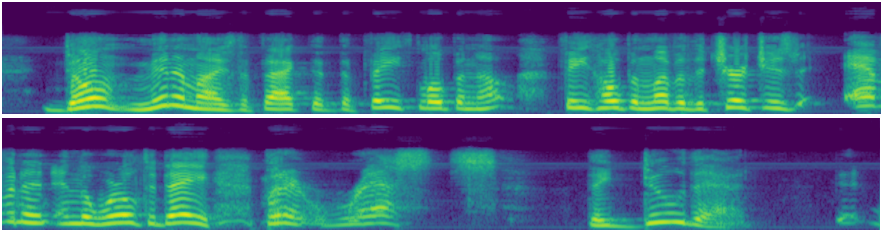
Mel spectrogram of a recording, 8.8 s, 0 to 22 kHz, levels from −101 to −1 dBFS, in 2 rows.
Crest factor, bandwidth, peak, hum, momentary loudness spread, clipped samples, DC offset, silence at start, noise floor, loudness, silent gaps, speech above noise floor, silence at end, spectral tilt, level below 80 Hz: 16 dB; 7 kHz; 0 dBFS; none; 13 LU; under 0.1%; under 0.1%; 0.2 s; -40 dBFS; -17 LUFS; none; 24 dB; 0.15 s; -6 dB/octave; -66 dBFS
